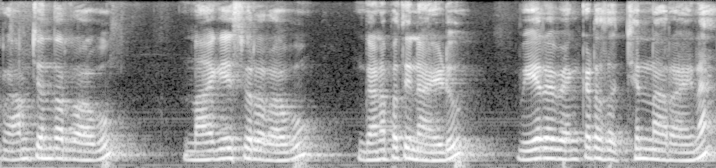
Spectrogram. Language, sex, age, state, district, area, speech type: Telugu, male, 45-60, Andhra Pradesh, Visakhapatnam, rural, spontaneous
